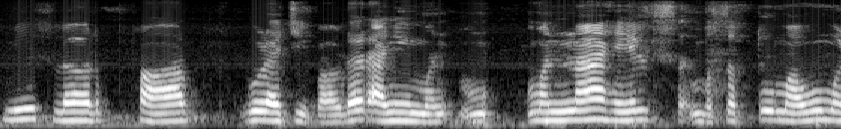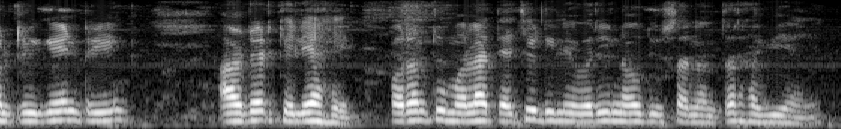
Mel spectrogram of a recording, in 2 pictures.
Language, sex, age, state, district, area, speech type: Marathi, female, 60+, Maharashtra, Nagpur, urban, read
